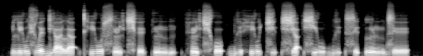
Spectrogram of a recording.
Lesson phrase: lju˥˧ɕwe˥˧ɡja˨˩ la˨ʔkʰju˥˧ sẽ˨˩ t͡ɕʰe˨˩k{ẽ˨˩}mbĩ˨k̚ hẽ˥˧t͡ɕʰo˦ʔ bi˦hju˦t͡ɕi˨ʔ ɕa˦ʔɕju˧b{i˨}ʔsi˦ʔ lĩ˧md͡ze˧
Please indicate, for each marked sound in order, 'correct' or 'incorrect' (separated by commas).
incorrect, incorrect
